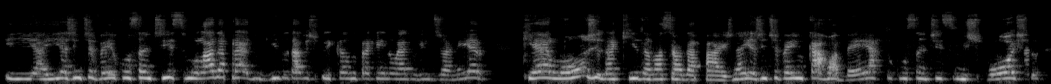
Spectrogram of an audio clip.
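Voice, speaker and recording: A woman, hoarse and short of voice, speaking gently as a supportive co-host. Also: high voice, fairly even intonation, a little fast. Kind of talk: live religious chat.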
